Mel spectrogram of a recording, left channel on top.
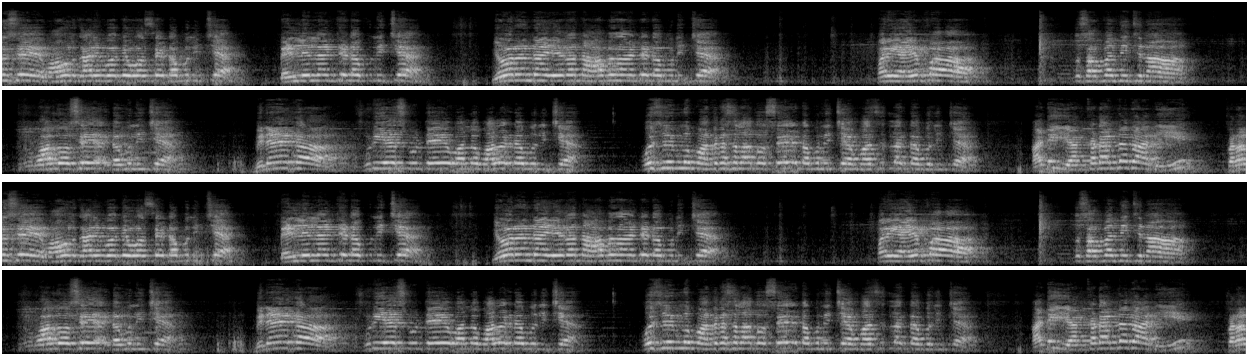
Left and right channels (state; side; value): normal; both; correlation 0.96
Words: కాలిపోతే వస్తే డబ్బులు ఇచ్చా, పెళ్లిళ్ళు అంటే డబ్బులు ఇచ్చా, ఎవరన్నా ఏదన్నా ఆపద అంటే డబ్బులు ఇచ్చా. మరి అయ్యప్పకు సంబంధించిన వాళ్ళు వస్తే డబ్బులు ఇచ్చా, వినాయక గుడి వేసుకుంటే వాళ్ళకి డబ్బులు ఇచ్చా, ముస్లింలు మద్రసాలకు వస్తే డబ్బులు ఇచ్చా, మసీదులకు డబ్బులు ఇచ్చా. అంటే ఎక్కడన్నా కానీ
